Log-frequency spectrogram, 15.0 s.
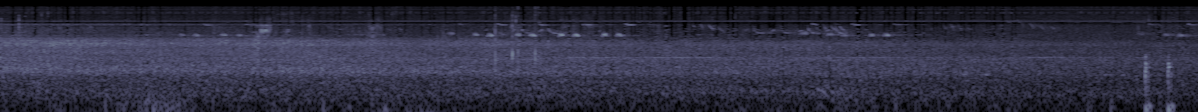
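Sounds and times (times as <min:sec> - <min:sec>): steam train rumble: 0:00.0 - 0:14.9
small birds chirping: 0:02.1 - 0:04.9, 0:05.5 - 0:13.3, 0:14.0 - 0:14.9.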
